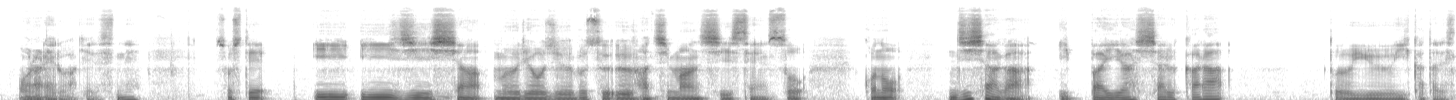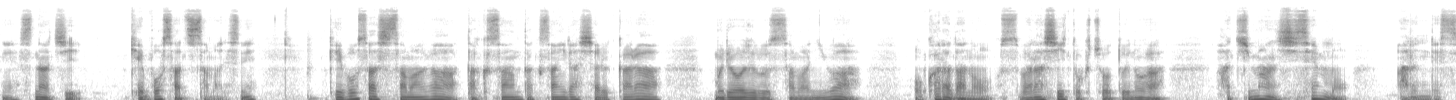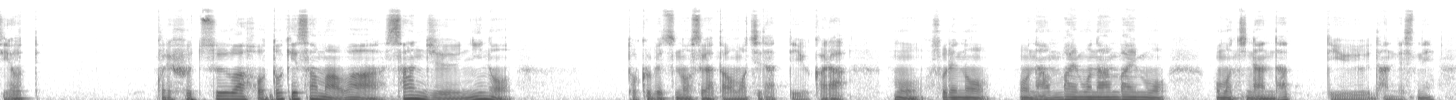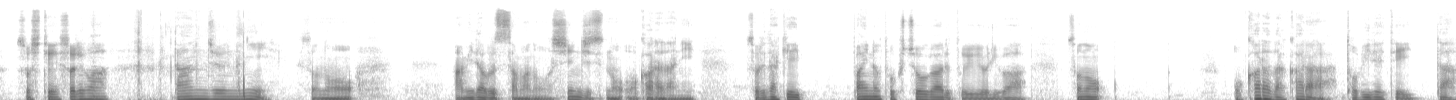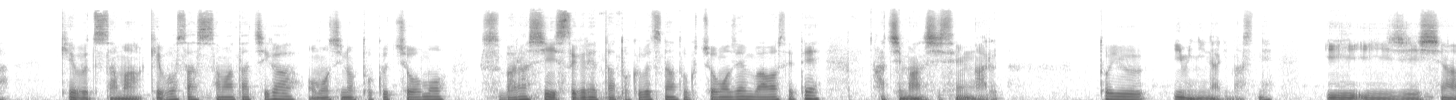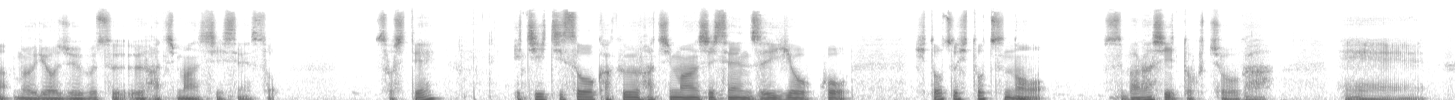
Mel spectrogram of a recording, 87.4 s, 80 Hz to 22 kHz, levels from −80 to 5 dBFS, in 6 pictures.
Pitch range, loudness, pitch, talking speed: 75-105 Hz, -33 LUFS, 90 Hz, 220 characters per minute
